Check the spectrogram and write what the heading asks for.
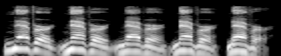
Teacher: That is five consecutive stressed syllables, five trochees. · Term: metrical collapse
